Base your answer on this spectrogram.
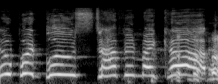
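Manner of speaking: very high, shrill, loud, drawn-out yell. Retelling yelling at the kids over the blue cup: imitating own yelling. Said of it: "yelling at the kids".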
